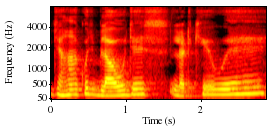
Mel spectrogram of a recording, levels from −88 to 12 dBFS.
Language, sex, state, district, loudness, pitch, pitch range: Hindi, male, Maharashtra, Gondia, -17 LUFS, 170 Hz, 150-180 Hz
